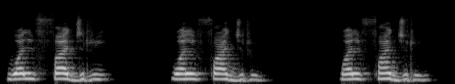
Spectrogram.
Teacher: را مرامہ مکسور، یعنی زیر والی را جب روم کے ساتھ وقف کیا جائے، را پہلے ہم نے پیش والی پڑھی تھی جس کو موٹا پڑھنا تھا، لیکن اب جو ترقی کے ساتھ پڑھنی ہے وہ روم کرنا ہے، را کی آواز تھوڑی سی نکالنی ہے، باریک پڑھی جائے گی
